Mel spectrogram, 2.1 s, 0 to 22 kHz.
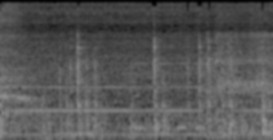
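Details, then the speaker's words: Auction Ender 3 Pro 3D printer, X gantry just rebuilt: carriage moving with buzzy motor hum, faint steady tones and scattered clicks, not supposed to sound like that; eccentric nut on gantry carriage wheels misadjusted. "uh-huh not supposed to sound like that so I'm just going to pick this up"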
